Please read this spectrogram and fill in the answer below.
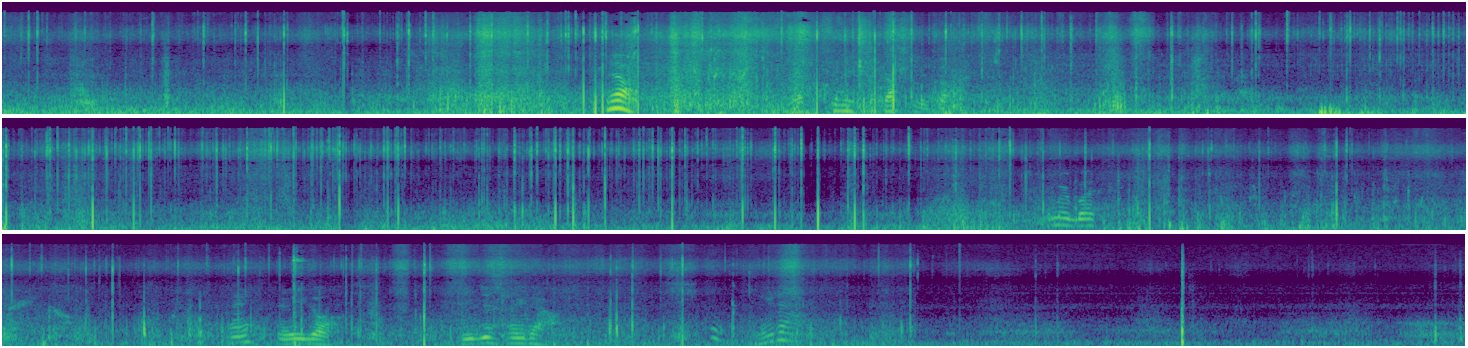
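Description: Wood campfire burning, crackling with frequent sharp pops and snaps.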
